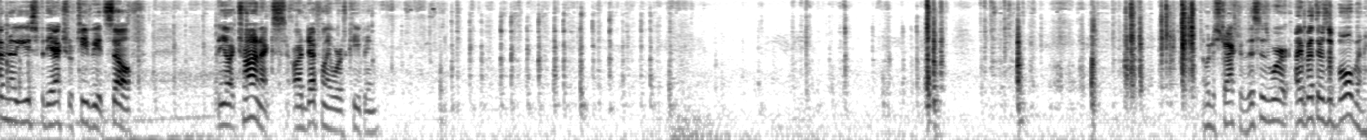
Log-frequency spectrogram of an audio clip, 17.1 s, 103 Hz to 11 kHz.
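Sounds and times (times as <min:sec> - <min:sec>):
low thump: 0:08.4 - 0:09.3
plastic and metal parts clicking: 0:09.9 - 0:15.1.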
